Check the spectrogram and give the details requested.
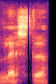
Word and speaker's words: Leicester: I'm from a city in the UK called Leicester it's one of those annoying cities that is not spelled or pronounce anything like how it's spelled those one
